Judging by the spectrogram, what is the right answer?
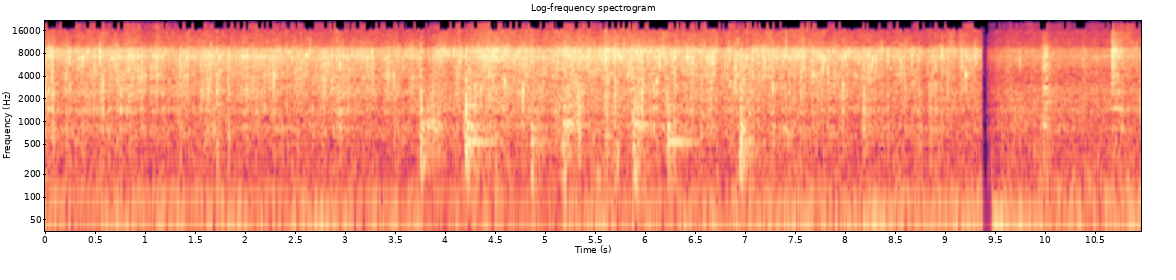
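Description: Fenugreek seeds and crushed garlic frying in hot oil give a steady close sizzle with crackles and scattered pops, and the sound dips suddenly near the end.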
